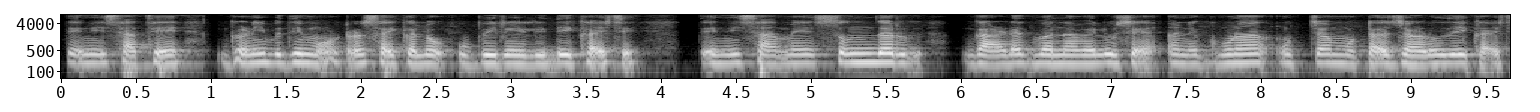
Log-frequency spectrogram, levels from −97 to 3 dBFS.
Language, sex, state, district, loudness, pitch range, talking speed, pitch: Gujarati, female, Gujarat, Valsad, -18 LUFS, 175-190 Hz, 135 wpm, 180 Hz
